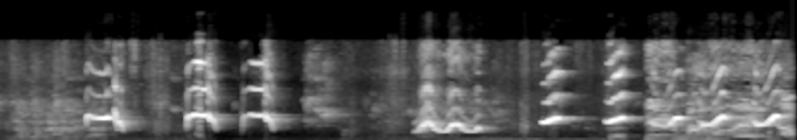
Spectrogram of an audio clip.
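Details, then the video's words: Javan myna singing 'konslet gacor': loud, piercing, clipped whistles broken by pauses, then a harsh wavering burst and a final string of bright, bouncing notes. "Burung Jalak kebo konslet gacor"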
